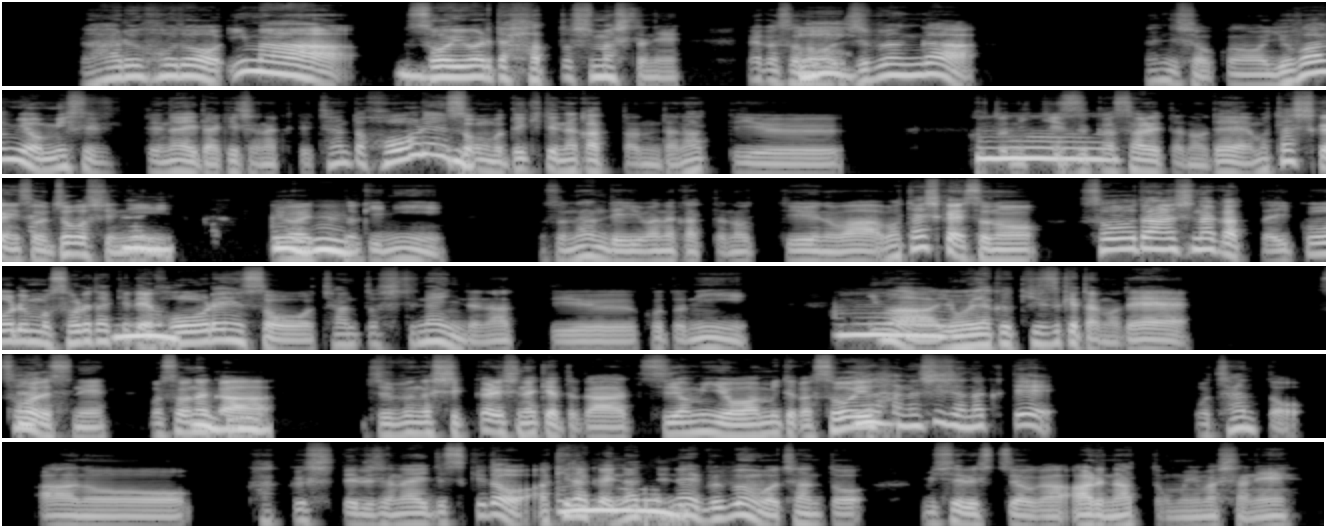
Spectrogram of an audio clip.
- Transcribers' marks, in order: other noise
- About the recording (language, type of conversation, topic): Japanese, advice, なぜ私は人に頼らずに全部抱え込み、燃え尽きてしまうのでしょうか？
